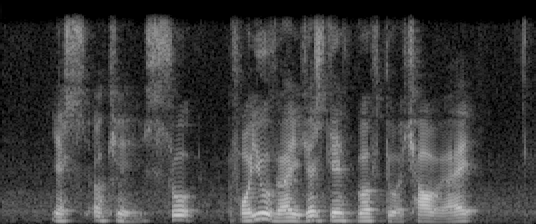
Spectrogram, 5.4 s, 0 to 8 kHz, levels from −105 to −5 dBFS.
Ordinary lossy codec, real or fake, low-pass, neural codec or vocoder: none; real; 7.2 kHz; none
